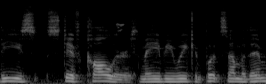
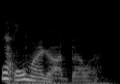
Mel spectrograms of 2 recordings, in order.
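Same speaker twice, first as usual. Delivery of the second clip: low, fed-up, exasperated fatherly tone; 4 semitones lower than usual. Speaker reacting to someone nearby, in an exasperated dad tone. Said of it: "That was the most like exasperated dad tone".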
